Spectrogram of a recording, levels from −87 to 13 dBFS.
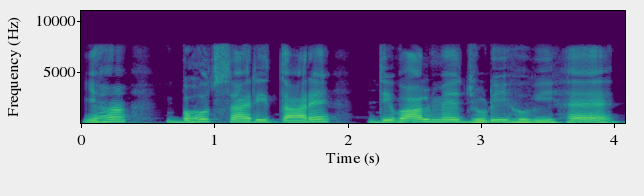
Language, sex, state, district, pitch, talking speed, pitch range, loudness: Hindi, male, Jharkhand, Ranchi, 175 Hz, 130 wpm, 155-195 Hz, -15 LUFS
